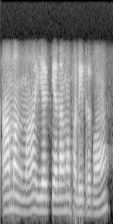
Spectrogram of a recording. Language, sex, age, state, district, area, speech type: Tamil, female, 18-30, Tamil Nadu, Namakkal, rural, conversation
